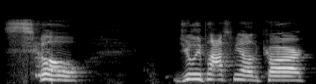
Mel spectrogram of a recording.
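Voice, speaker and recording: A middle-aged man with a voice that sits high speaks slowly as he tells a profane, self-deprecating story in a loose, rambling way. He uses fillers and restarts, with occasional bursts of excited shouting.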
